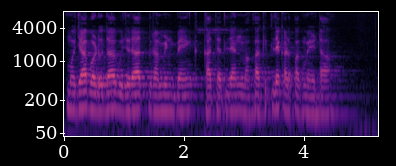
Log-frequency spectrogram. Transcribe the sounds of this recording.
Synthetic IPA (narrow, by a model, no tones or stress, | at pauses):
m̤əd͡ʑʱjabəɽod̪aɡud͡ʑɾat̪̚ɡɾamiːɳbɛ̃ŋkʰːat̪jat̪ljanm̤əkakit̪lekaɽpakmɛɭʈa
